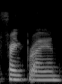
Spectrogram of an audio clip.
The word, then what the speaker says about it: Frank Bryan: Frank Bryan?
